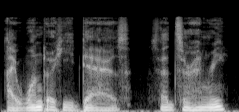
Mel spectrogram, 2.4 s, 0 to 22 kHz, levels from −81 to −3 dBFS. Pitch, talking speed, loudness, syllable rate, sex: 85 Hz, 175 wpm, -16 LUFS, 4.9 syllables/s, male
